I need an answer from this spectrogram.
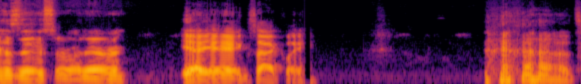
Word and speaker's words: Jesus: Like instead of H-A, because J is pronounced like an H in Spanish. Yeah. Like Jesus is actually Jesus or whatever.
